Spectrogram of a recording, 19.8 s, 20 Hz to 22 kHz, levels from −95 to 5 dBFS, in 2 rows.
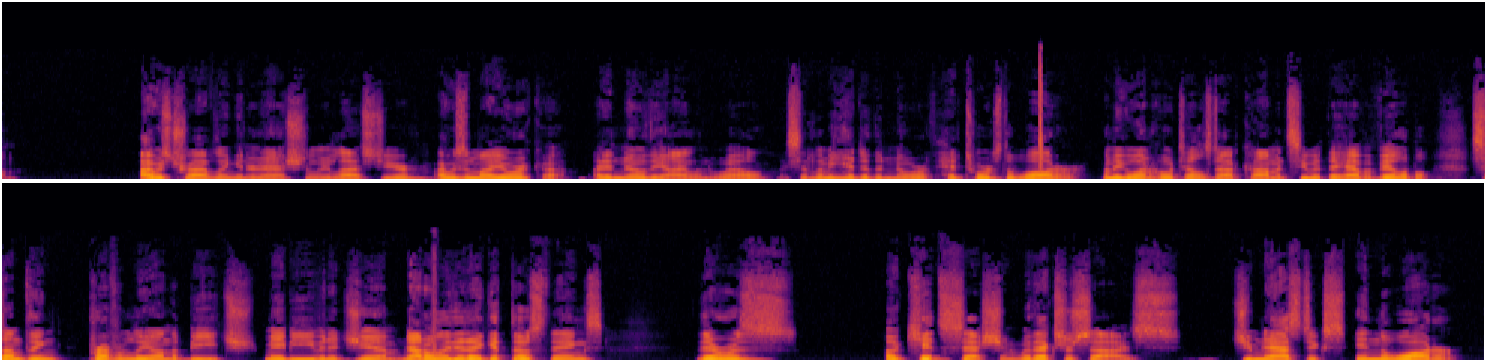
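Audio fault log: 6.92 s and 12.76–12.78 s, electrical switching spike: sharp snaps after "north head towards the" and before "did I get those", likely a nearby switch arcing. First peaks near -5 dBFS, second softer around -15.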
